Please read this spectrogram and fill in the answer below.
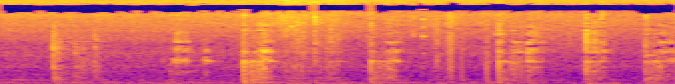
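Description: A steel spoon stirring sliced mushrooms in a nonstick frying pan: repeated irregular scrapes and clicks of metal against the pan over a steady sizzle of the mushrooms frying in a little oil.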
